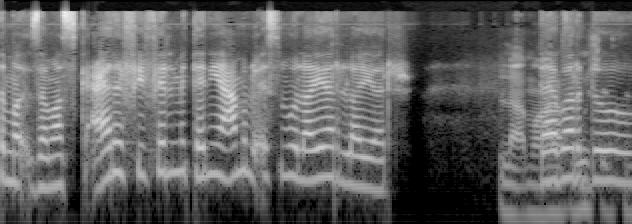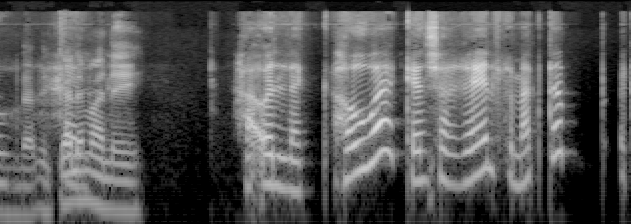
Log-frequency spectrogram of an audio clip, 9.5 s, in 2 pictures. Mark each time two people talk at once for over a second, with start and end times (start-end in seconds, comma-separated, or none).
4.0-5.4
